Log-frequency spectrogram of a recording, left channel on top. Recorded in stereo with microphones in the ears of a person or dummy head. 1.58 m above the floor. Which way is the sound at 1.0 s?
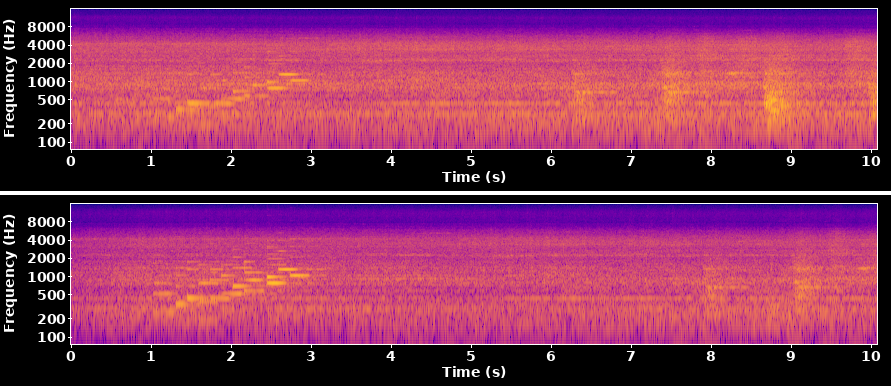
40° right (ahead or behind).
